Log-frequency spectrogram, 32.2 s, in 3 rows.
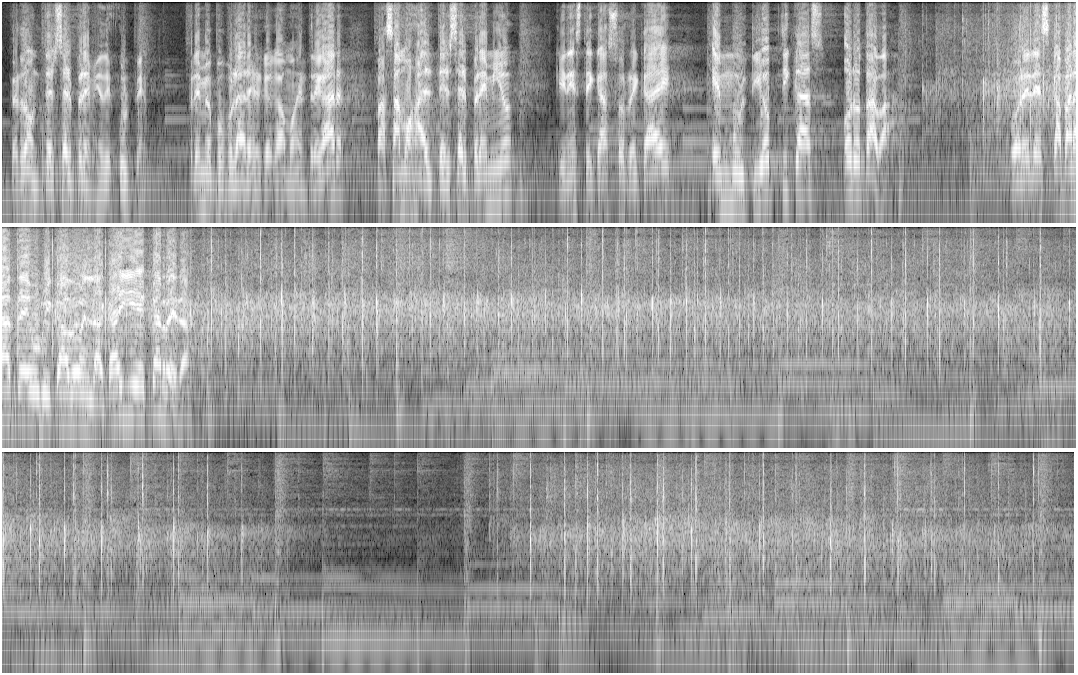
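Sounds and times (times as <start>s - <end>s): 
speech: 0.1s - 9.1s, 10.1s - 12.8s
audience applause for a prize: 9.2s - 24.3s, 26.3s - 32.1s.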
